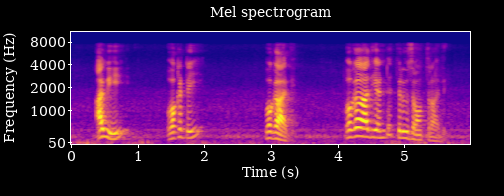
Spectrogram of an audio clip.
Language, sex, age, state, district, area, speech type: Telugu, male, 45-60, Andhra Pradesh, Bapatla, urban, spontaneous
